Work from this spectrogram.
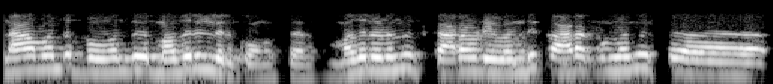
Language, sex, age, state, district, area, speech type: Tamil, male, 18-30, Tamil Nadu, Sivaganga, rural, conversation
